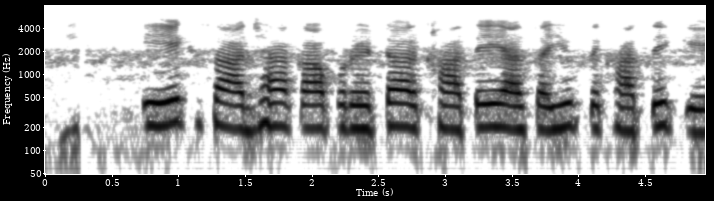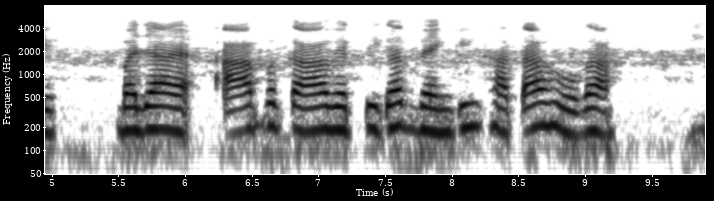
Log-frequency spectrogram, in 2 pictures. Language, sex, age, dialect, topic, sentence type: Hindi, female, 51-55, Kanauji Braj Bhasha, banking, statement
